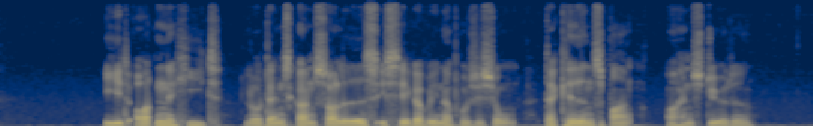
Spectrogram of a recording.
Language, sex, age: Danish, male, 34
